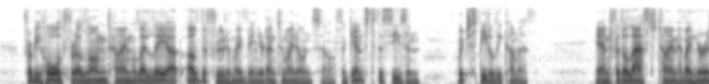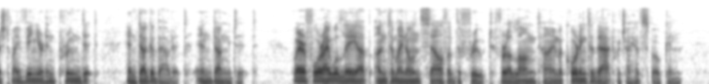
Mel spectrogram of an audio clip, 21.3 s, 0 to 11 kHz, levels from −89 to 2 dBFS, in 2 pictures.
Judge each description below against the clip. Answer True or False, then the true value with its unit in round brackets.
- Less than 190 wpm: False (195 wpm)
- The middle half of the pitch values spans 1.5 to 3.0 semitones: True (2.5 semitones)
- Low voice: True (95 Hz)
